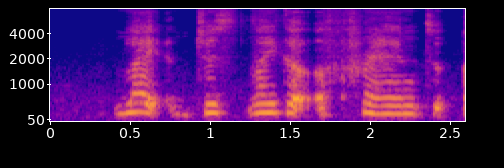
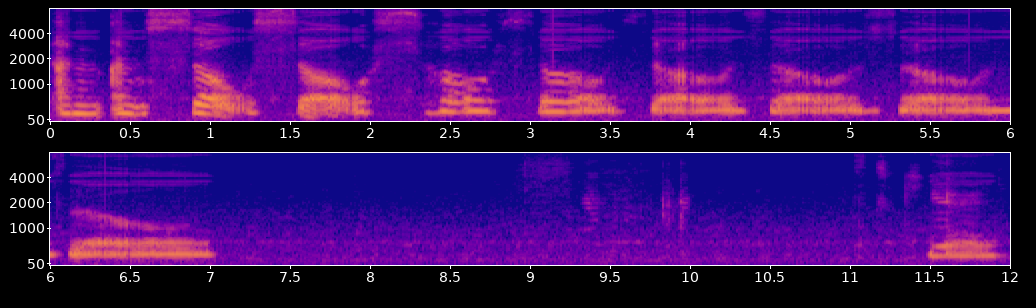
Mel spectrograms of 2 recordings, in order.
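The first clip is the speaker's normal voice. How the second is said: breaking down; 4 semitones higher, 7 dB quieter, much slower than usual. Real, not acted. Breaking down over her loneliness.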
